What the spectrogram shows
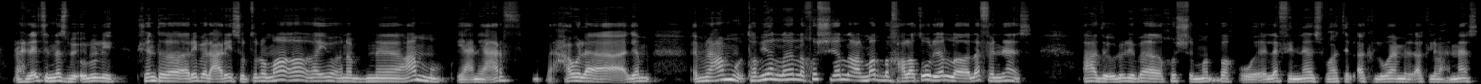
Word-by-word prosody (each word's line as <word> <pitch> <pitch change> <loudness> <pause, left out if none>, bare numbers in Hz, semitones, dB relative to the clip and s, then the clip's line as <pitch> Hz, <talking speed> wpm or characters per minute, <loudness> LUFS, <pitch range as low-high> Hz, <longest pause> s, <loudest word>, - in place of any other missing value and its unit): راح 130 0 -1
لقيت 155 +4 +2
الناس 155 0 +3
بيقولوا 135 +4 +3
لي: 140 -3 0 0.2
"مش 160 - -5
أنت 170 -1 +2
قريب 150 +1 +1
العريس؟" 140 0 0
قُلت 130 +5 -4
لهم: 165 +2 0
"آه، 195 -4 0
آه، - - -2
أيوه 160 -1 -1
أنا 150 0 +1
ابن 145 +1 0
عمّه." 145 +2 +1
يعني 115 +1 0
عارف 180 - -4
باحاول 170 -9 -1
أجم 140 +2 0 0.4
"ابن 155 +6 0
عمه، 215 +5 +3
طَب 185 +1 -2
يالّا، 225 -1 +3
يالّا 225 -3 0
خُش 245 +2 -2
يالّا 215 -1 0
على 180 - +1
المطبخ 190 -4 -1
على 160 +2 +1
طول 200 +1 +4
يالّا 175 -7 +2
لافي 170 -1 -1
الناس." 155 -1 -3 0.5
قعدوا 145 -2 0
يقولوا 135 +4 +2
لي 145 -2 +2
بقى 135 -3 0
"خُش 145 0 -5
المطبخ 140 +1 -1
ولافي 130 +4 -1
الناس 140 +2 +1
وهات 135 +1 -3
الأكل 135 -3 -3
واعمل 135 -1 +2
الأكل 130 0 -3
مع 120 - -3
الناس." 140 +2 -1
150 Hz, 200 wpm, -23 LUFS, 135-175 Hz, 0.5 s, طول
